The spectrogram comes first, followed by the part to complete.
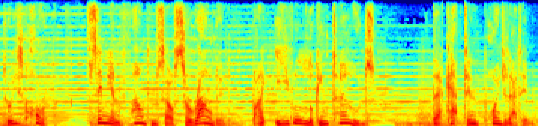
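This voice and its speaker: A man narrating a children's audiobook in an expressive, dramatic storytelling manner. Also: on the high side, unhurried, over music.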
